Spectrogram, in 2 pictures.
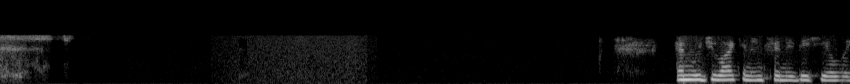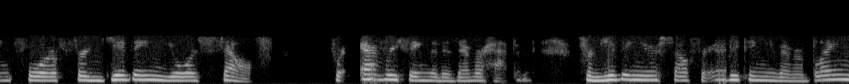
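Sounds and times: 
deep breathing during a guided healing session: 6.0s - 6.7s, 13.8s - 14.3s
speech: 6.8s - 11.2s, 11.8s - 16.9s.

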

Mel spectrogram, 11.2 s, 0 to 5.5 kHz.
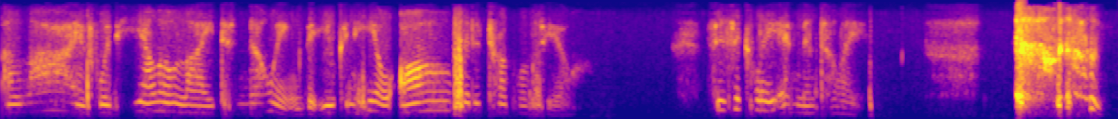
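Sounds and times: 
speech: 0.2s - 5.8s, 7.1s - 8.8s, 10.2s - 11.1s
person coughing: 10.2s - 11.1s.

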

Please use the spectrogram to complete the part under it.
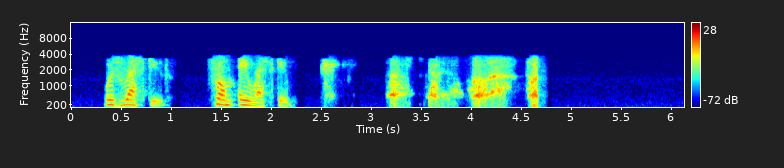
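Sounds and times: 
speech: 0.3s - 2.3s
dog barking at a ringing doorbell: 3.2s - 4.7s.

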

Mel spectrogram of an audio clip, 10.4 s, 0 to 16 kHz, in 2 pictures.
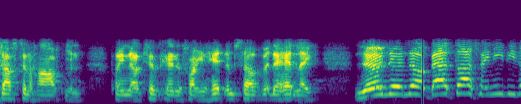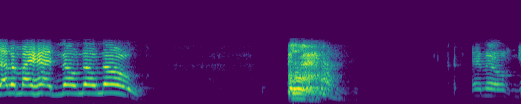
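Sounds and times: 
speech: 0.0s - 6.7s, 8.1s - 8.7s, 10.0s - 10.4s
harsh raspy cough: 8.1s - 8.7s.

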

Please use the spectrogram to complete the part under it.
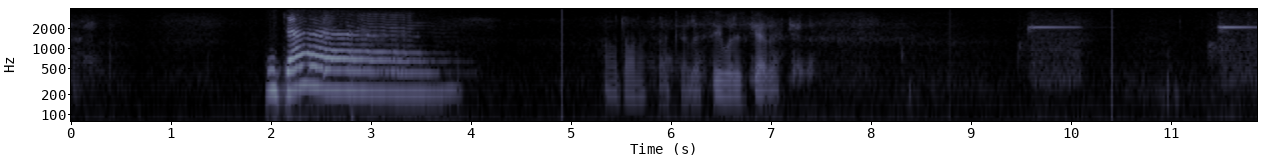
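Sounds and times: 
speech: 2.0s - 3.7s, 5.4s - 7.6s
phone chat notification beeps from a group chat tag: 9.6s - 10.1s, 11.4s - 11.8s.

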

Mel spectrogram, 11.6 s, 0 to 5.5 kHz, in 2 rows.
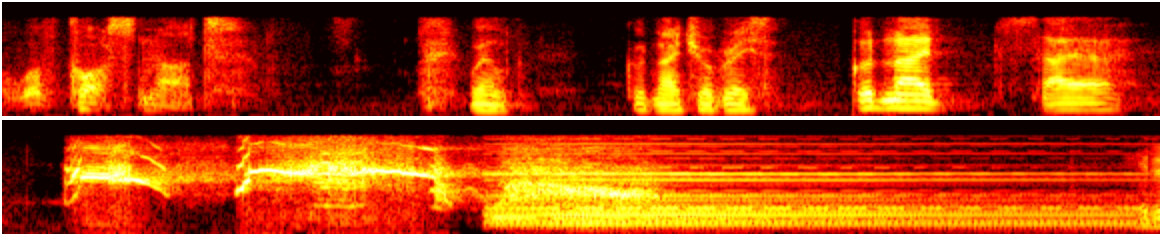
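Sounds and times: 
speech: 0.1s - 1.3s, 2.1s - 5.7s, 8.2s - 9.3s
woman screaming: 6.1s - 9.1s.

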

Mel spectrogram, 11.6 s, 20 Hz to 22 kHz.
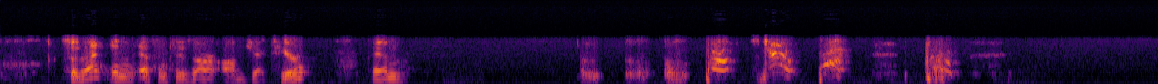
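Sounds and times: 
speech: 0.7s - 4.1s
person coughing after inhaling water: 5.8s - 9.7s
throat-clearing: 5.8s - 9.7s.

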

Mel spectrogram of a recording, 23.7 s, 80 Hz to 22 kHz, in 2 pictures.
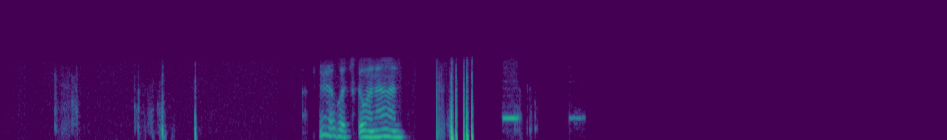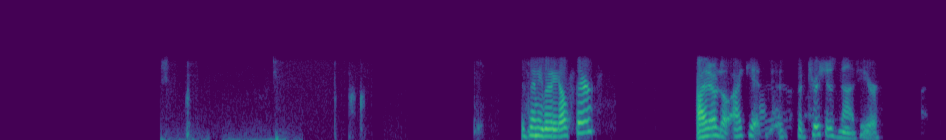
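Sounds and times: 
speech: 4.0s - 5.2s, 18.5s - 19.4s, 20.5s - 22.9s
phone line noise with clicks and crackles: 5.5s - 5.9s
brief electronic tone over a phone line as a call drops: 6.3s - 6.5s.

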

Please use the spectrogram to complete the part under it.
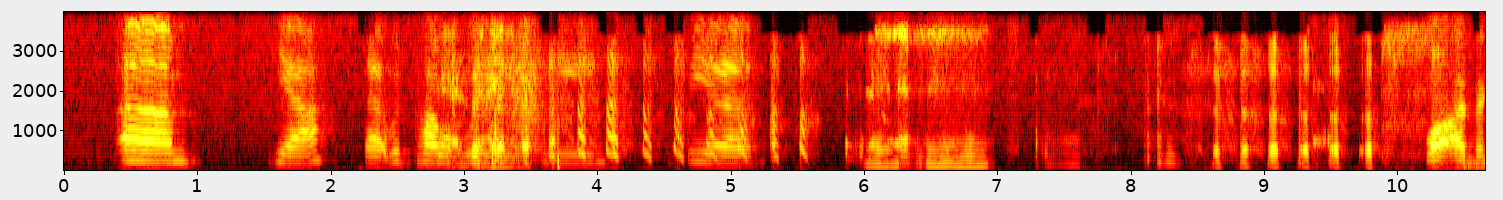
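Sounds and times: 
speech: 0.4s - 5.4s, 6.0s - 7.0s, 8.2s - 10.6s
laughter: 2.8s - 6.1s, 8.4s - 10.0s
loud drawn-out nasal snore: 6.0s - 7.6s.

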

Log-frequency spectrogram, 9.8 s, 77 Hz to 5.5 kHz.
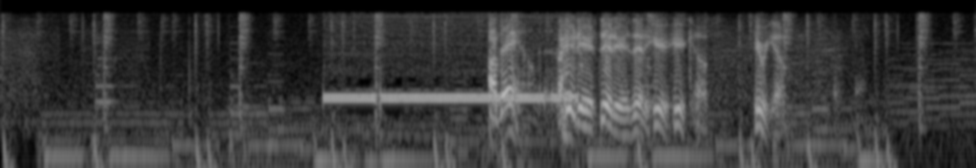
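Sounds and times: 
phone line noise: 3.2s - 5.8s
speech: 4.9s - 8.0s.

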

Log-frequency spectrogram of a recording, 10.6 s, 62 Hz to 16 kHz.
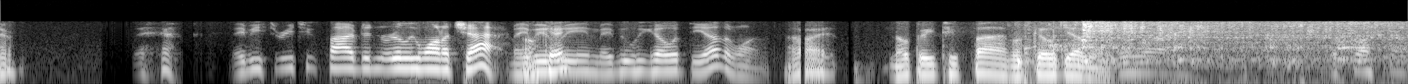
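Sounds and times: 
speech: 1.1s - 8.6s, 10.2s - 10.5s
toilet flush sound effect: 7.5s - 10.5s.

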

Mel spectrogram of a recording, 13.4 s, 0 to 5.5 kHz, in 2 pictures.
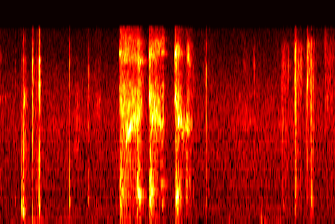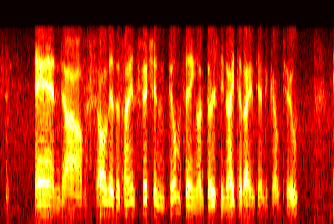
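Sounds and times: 
person coughing: 2.4s - 3.9s
speech: 7.4s - 12.8s.

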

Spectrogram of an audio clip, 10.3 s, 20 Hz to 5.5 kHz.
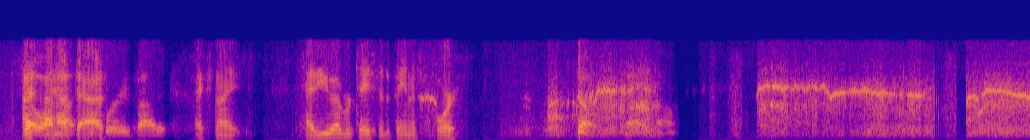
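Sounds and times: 
speech: 0.2s - 4.7s, 5.8s - 6.7s
high-pitched whistle: 7.6s - 10.3s.

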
